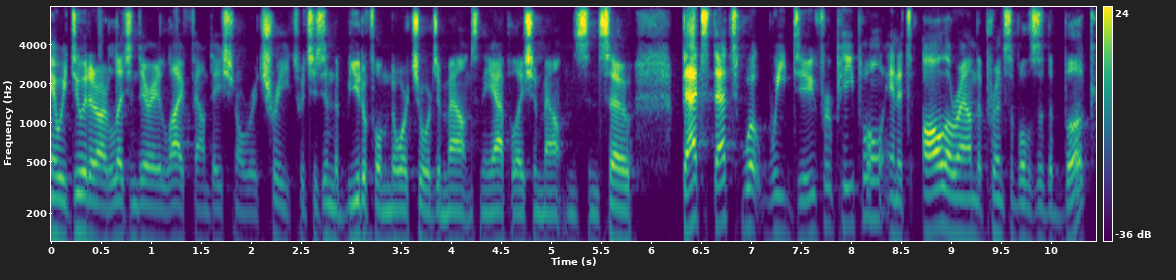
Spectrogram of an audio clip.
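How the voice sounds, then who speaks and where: Very fast speech from a medium-pitched man, hardly any pauses, ordinary pitch variation, over a quiet background. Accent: Southern US. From US South, Atlanta area. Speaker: author and retreat leader. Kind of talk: podcast interview. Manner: animated.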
